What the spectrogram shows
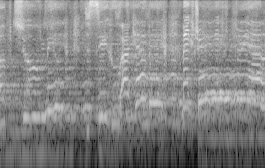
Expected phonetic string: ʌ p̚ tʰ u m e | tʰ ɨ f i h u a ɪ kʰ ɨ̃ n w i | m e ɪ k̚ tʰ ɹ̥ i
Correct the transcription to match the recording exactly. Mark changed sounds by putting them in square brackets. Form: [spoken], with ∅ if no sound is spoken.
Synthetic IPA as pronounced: ʌ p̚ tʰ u m [i] | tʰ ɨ [s] i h u a ɪ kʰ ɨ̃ n [b] i | m e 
